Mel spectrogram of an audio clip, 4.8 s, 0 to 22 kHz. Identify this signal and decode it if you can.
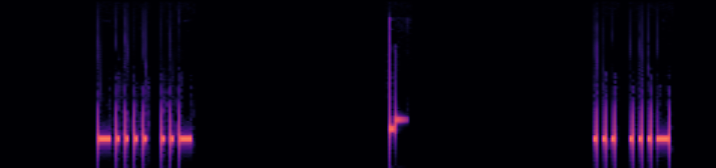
Morse code, heard as a keyed tone, about 38 wpm, 700 Hz. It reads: 6U SV
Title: Two Challenging Letter-Number Combinations 40wpm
